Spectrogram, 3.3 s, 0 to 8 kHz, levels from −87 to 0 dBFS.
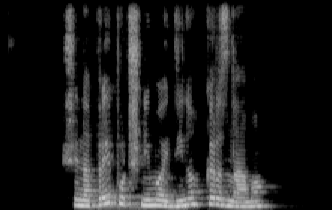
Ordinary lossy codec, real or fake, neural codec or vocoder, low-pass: none; real; none; none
